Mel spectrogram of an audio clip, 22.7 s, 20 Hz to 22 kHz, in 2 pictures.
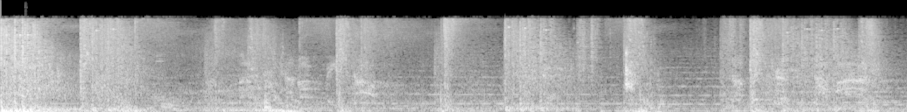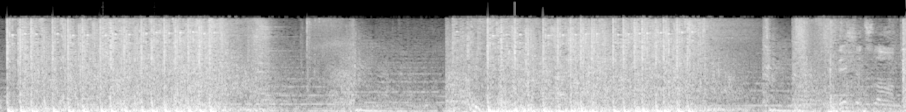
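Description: Rapid bursts of gunfire and crashing impacts from a Mass Effect 2 firefight, loud and dense with sustained automatic fire broken by brief lulls, with game dialogue in between.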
